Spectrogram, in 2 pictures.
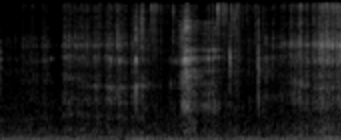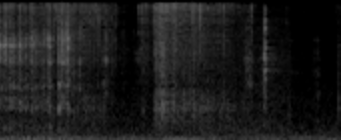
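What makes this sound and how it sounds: A steel utility blade shaves small cubes off a solid orange bar of soap held in the hand and scored into a grid, leaving crumbly flakes. Soft, bright scraping and crisp crunching come in uneven bursts, with a few sharper cracks, and almost no low end.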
